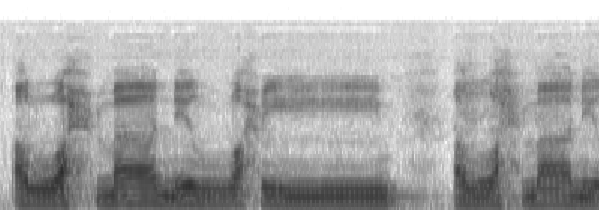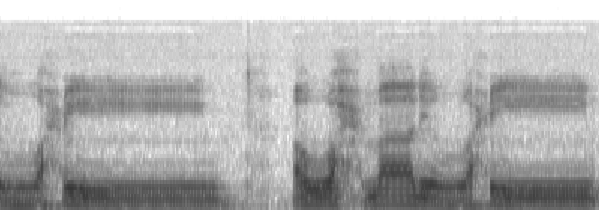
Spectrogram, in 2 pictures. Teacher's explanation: وقف یعنی 2 الف یا 3 الف کی مقدار لمبا کریں گے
